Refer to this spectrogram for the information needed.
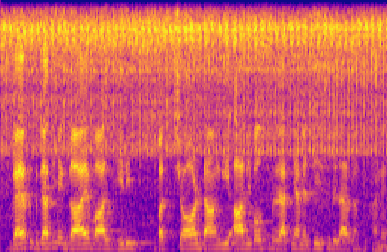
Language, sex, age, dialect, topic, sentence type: Hindi, male, 18-24, Marwari Dhudhari, agriculture, statement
